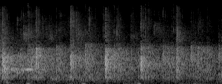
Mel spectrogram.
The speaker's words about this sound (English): So you guys give Kim a hand. Yay!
